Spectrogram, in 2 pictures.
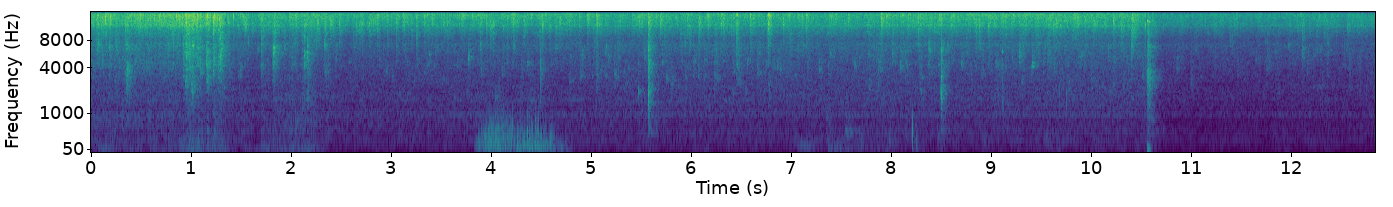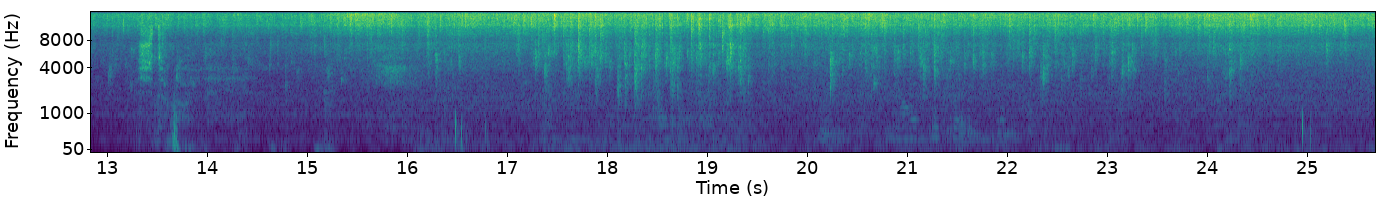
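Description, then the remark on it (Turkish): A shower runs steadily, a continuous hiss of water with a few brief splashes and knocks, briefly quieter near the middle, and no one speaking. “Duş yerini uzat.”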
